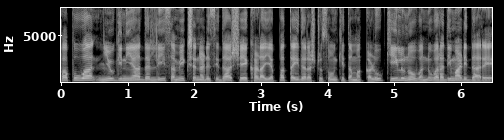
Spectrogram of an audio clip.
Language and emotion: Kannada, neutral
